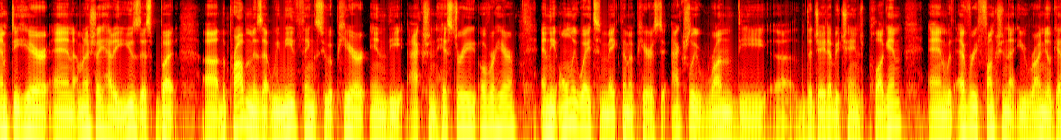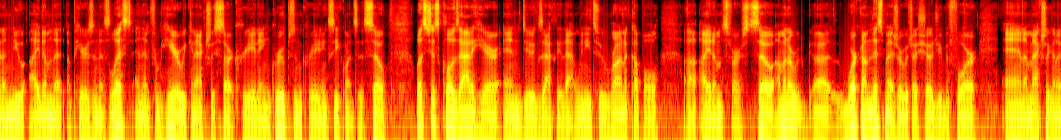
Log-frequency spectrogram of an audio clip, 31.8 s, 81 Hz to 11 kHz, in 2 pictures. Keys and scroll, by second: 25.5 super+=, 26.2 super+=, 28.4 super+=.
